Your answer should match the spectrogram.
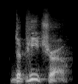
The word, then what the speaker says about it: DePietro: woman is that you pick up on the pronunciation of certain words. Right away, I read it and I was like, oh, DePietro.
